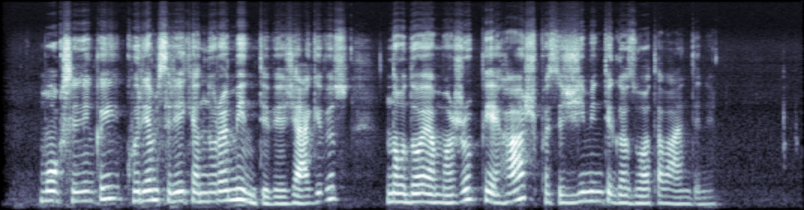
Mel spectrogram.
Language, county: Lithuanian, Panevėžys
